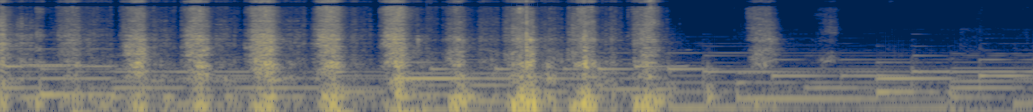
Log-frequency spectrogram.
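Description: A vegetable being grated on a hand grater, with rasping strokes about two a second that stop about five seconds in. Soft background music plays throughout.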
